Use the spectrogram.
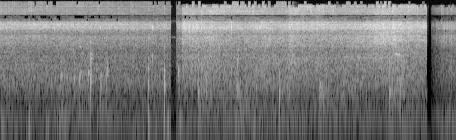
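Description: Ginger and garlic sauté in hot oil for a Kongu-style chicken kulambu, a steady close sizzle and hiss with faint crackles that carries on without a break.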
